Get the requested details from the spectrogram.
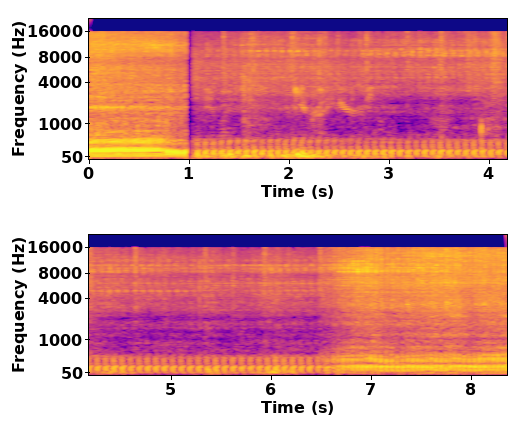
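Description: A motorcycle engine idles with a steady putter.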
